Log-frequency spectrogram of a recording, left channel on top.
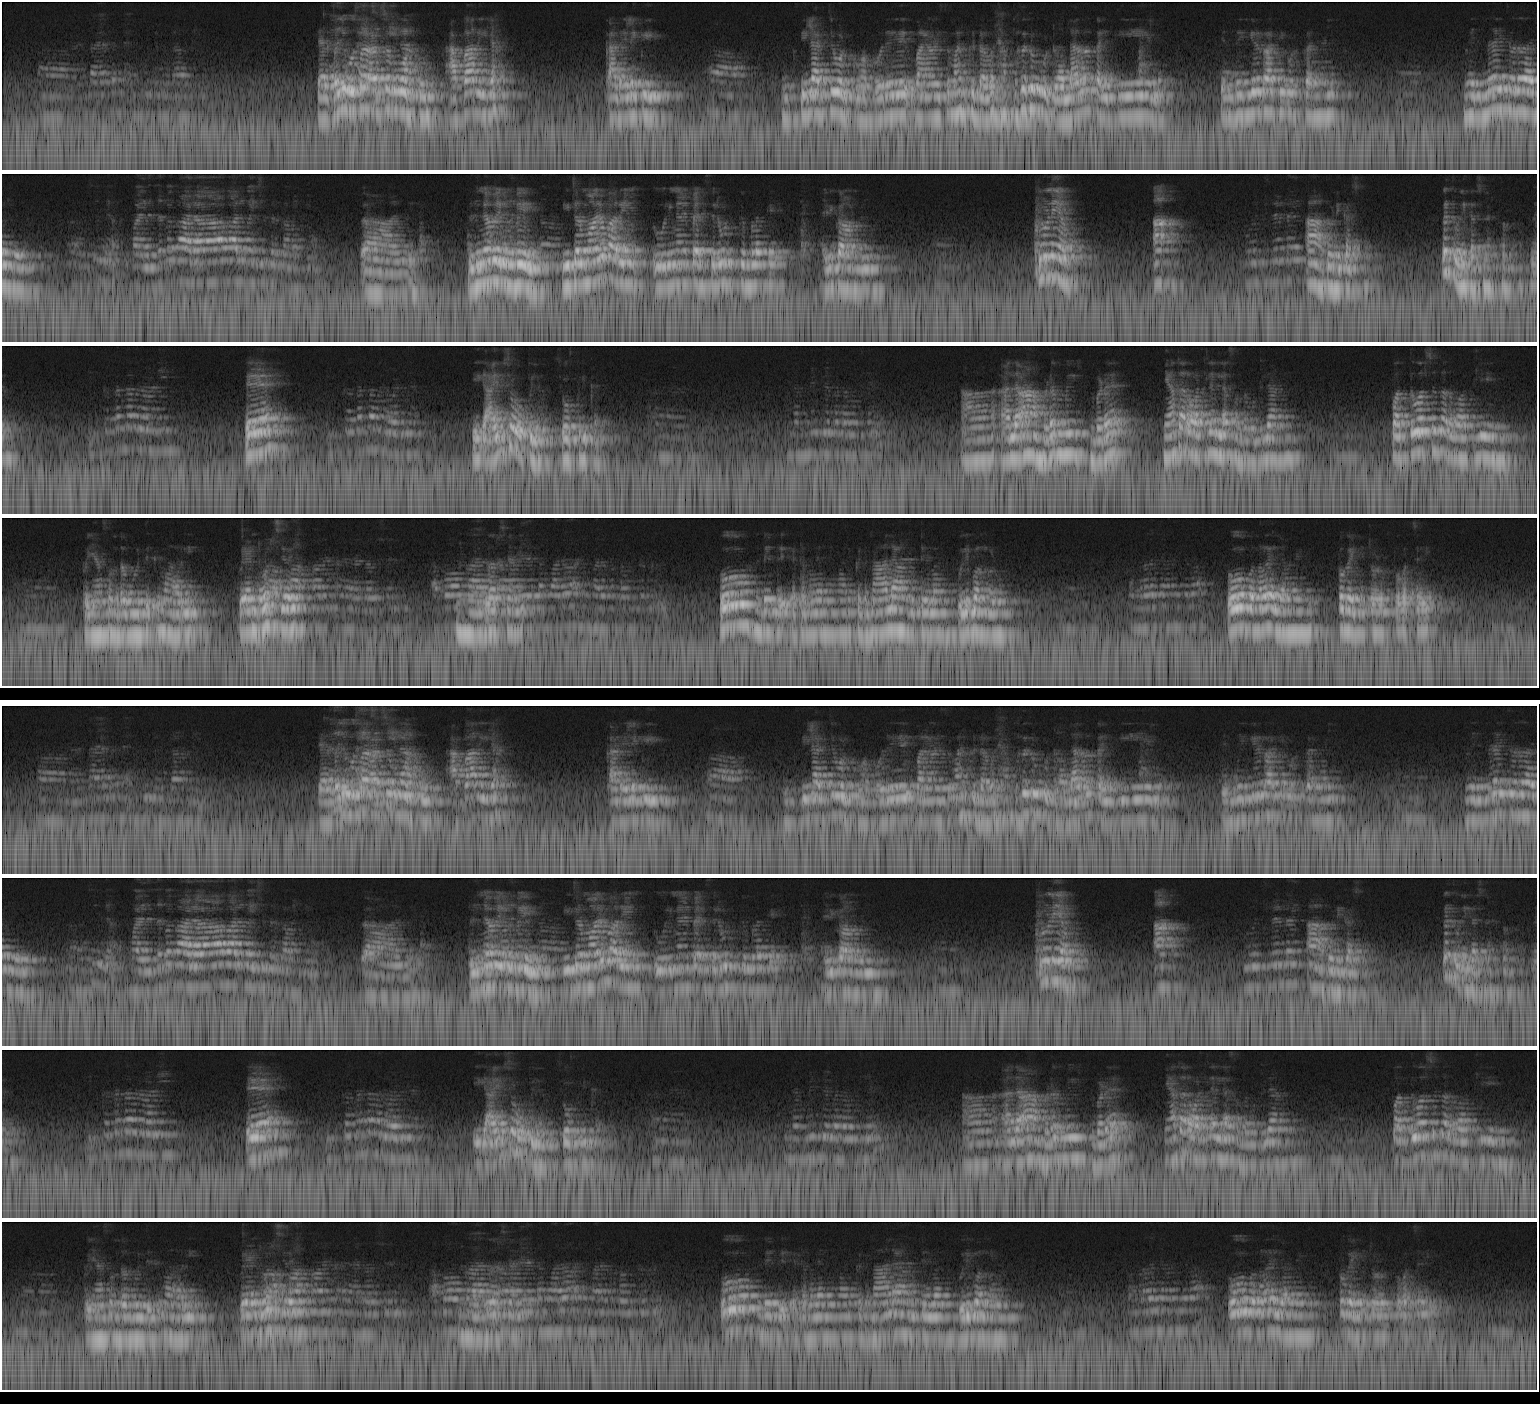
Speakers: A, on the right; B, on the left.
A: ആഹ് അങ്ങനെണ്ടായാ തന്നെ ബുദ്ധിമുട്ടാണതേ.
B: ചെലപ്പ
A: എല്ലാം
B: ജ്യൂസ
A: കഴിച്ച്
B: അടിച്ചൊക്കെ
A: ശീലാണം
B: കൊടുക്കും, അപ്പ അറീല
A: ആ
B: കടെലേക്ക്.
A: ആഹ്
B: മിക്സിയില് അടിച്ച് കൊടുക്കും അപ്പോ ഒരു മയോണയ്സ്മാരിക്ക് ഇണ്ടാവുല്ലേ അപ്പതൊക്കെ കൂട്ടും,
A: ആ
B: അല്ലാതെ കഴി ക്കേല്ല
A: ആ
B: എന്തെങ്കിലും കാട്ടി കൊടുക്കാഞ്ഞാല്.
A: ആ
B: മരുന്ന് കഴിച്ചോണ്ട് കാര്യല്ലല്ലോ.
A: അയ്ശെരിയാ മരുന്ന് ഇപ്പ കാലാകാലം കഴിച്ചുത്തറക്കാൻ പറ്റോ.
B: ആഹ് അന്നെ പിന്നേ
A: ഞമ്മള്
B: വെരുമ്പേ
A: ആ
B: ടീച്ചർമാരും പറയും തൂരിങ്ങാന പെൻസില് പിടിക്കുമ്പളൊക്കെ അയില്
A: ആ
B: കാണുവല്ലോ.
A: ആ
B: തുണിയോ
A: അത്
B: ആഹ് ആഹ്
A: വീട്ടിലിള്ളേയ്
B: ആഹ് തുണികഷ്ണം, ഒരു തുണി കഷ്ണം എട്ത്ത് <unintelligible> പോയോ
A: ഇക്കക്ക് എന്താ പരിപാടി?
B: ഏഹ്
A: ഇക്കക്ക് എന്താ പരിപാടീന്ന്?
B: ഈ അയാള് ഷോപ്പില ഷോപ്പിലിക്കല.
A: ഏഹ് പിന്നെ ഇമ്മീ ഇപ്പി ഒക്കെ ഉണ്ടോ വീട്ടില്.
B: ആഹ് അല്ല ആഹ് ഇവടെ ഉമ്മി ഇവടെ ഞാൻ തറവാട്ടിലല്ല,
A: ത
B: സ്വന്തം വീട്ടിലാണ്,
A: ആഹ്
B: പത്ത് വർഷം തറവാട്ടിലേനി.
A: ആഹ്
B: ഇപ്പ ഞാൻ സ്വന്തം വീട്ടിക്ക് മാറി. ഇപ്പൊ
A: ആ
B: രണ്ട്
A: വ
B: വർഷായി
A: മ മാറി ഏ രണ്ട് വർഷായി അപ്പോ
B: ഉം
A: കാര
B: രണ്ട് വർഷായി
A: ആഹ് ഏഹ് ട്ടന്മാരോ അനിയന്മാരൊക്കെണ്ടോ ഇക്കക്ക്.
B: ഓ ഇണ്ട് ഇണ്ട് എട്ടന്മാര് അനിയന്മാരൊക്കെ ഇണ്ട്, നാല് ആൺകുട്ടികളാണ്,
A: ഏ
B: ഒരു പെങ്ങളും.
A: ആഹ് പെങ്ങളെ കല്യാണം കഴിഞ്ഞതാ?
B: ഓ പെങ്ങളെ കല്യാണം കഴിഞ്ഞു ഇപ്പ കഴിഞ്ഞിട്ടൊള്ളു ഇപ്പ കൊറച്ചായി.
A: മ്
